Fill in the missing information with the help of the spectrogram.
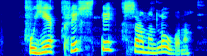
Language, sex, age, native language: Icelandic, female, 10, Icelandic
